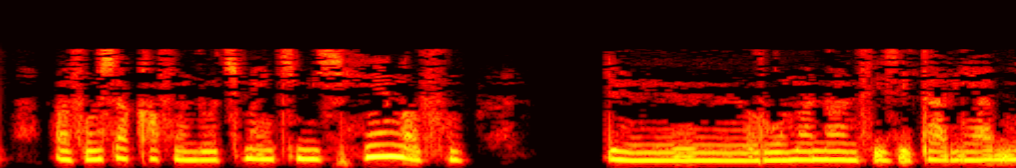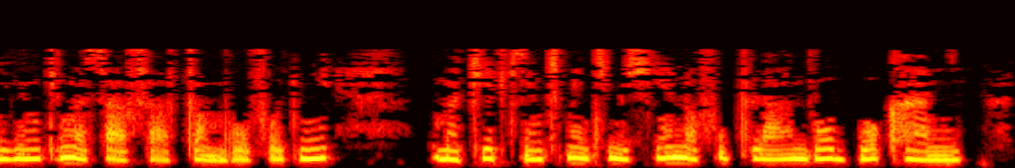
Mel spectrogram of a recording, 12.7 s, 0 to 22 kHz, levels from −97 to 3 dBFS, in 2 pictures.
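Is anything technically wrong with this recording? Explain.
Yes. Low-bitrate audio saved at a high bitrate, throughout: the speech has nothing above 6.6 kHz, likely from a very low-bitrate encoding re-saved as MP3, which cannot restore what was lost.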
